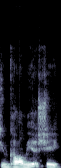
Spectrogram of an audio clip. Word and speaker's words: youcallmeaashik: a rush, and also my username is a long username. It's you call me a sheik, like I don't expect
